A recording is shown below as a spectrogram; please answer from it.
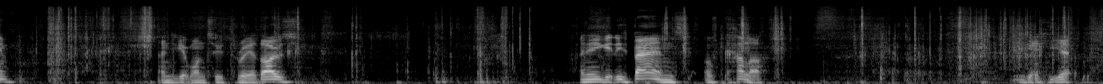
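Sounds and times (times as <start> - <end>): paper sheets rustling: 0.0 - 11.0.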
